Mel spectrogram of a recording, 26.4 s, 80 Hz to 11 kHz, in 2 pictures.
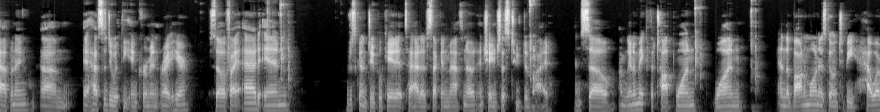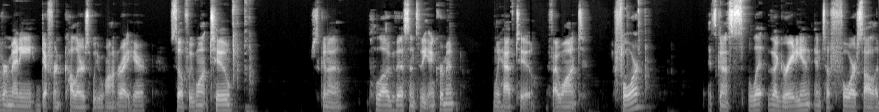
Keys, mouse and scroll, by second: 0.0 scroll down 3, 0.3 middle click, 2.9 click, 3.4 click, 4.2 shift+d, 7.4 click, 8.4 middle click, 10.0 click, 16.1 click, 18.3 click, 21.9 click.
